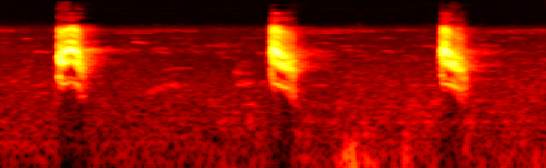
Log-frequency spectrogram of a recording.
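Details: Long-tailed shrike (cendet) in vigorous gacor singing, meant to set quiet birds singing: three harsh, rasping high notes spaced over a second apart, with a few faint low thumps between them.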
